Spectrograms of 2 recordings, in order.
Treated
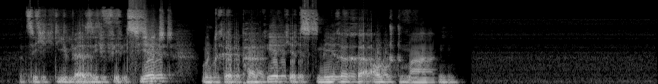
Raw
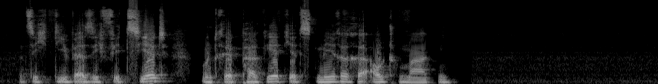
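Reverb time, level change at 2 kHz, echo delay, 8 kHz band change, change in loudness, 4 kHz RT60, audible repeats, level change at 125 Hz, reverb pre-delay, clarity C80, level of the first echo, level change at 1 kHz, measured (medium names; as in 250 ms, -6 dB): no reverb, +7.5 dB, 80 ms, +7.5 dB, +7.5 dB, no reverb, 1, +7.5 dB, no reverb, no reverb, -6.0 dB, +7.5 dB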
